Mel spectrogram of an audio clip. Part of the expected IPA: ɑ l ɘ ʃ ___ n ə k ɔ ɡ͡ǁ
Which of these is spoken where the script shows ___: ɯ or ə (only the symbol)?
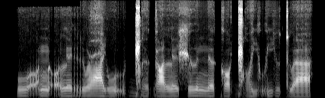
ɯ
